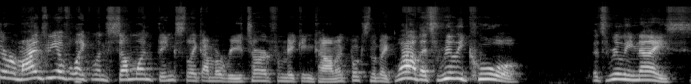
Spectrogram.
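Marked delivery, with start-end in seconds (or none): 4.0-6.9 mock condescending, patronizing tone. Imitating someone praising comic-book work: imitating condescending praise. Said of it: "in that really condescending ass way".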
